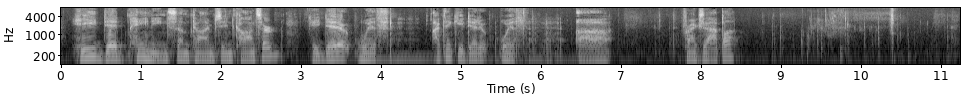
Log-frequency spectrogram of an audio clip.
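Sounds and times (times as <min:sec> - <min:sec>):
speech: 0:00.2 - 0:06.9, 0:07.8 - 0:08.5
drink bottle banging into microphone: 0:03.1 - 0:07.0.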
